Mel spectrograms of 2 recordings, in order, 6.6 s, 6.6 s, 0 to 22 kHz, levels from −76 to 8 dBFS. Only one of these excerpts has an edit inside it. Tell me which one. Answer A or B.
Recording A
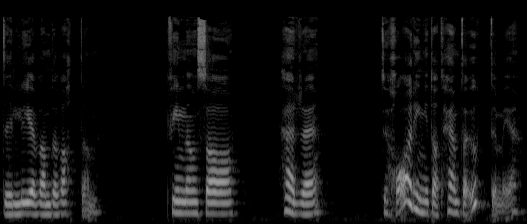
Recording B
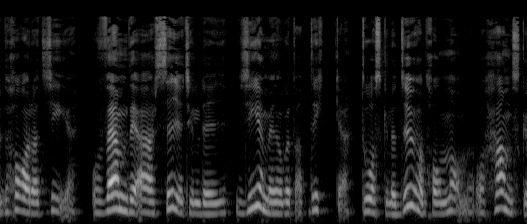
B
